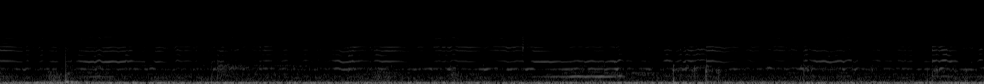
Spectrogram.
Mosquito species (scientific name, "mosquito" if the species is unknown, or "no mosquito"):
Culex quinquefasciatus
